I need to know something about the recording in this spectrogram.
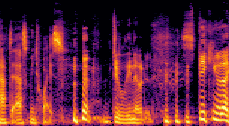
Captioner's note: laugh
